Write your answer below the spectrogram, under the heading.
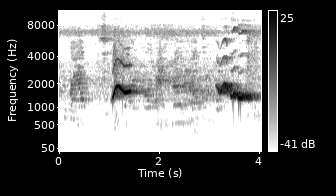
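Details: Song of the masked laughingthrush, kept as a pet bird, meant to encourage singing: soft chatter, then a sharp upslurred whistle, a quiet murmuring stretch, and a longer loud descending whistled phrase.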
